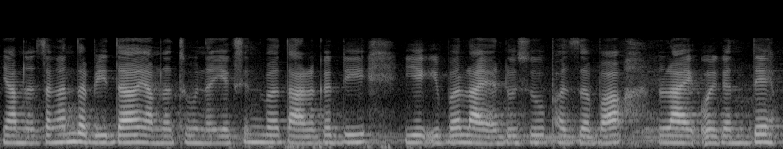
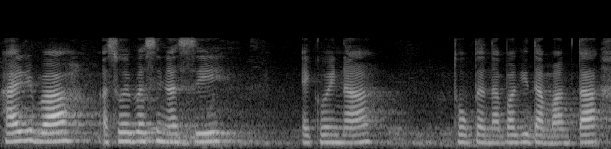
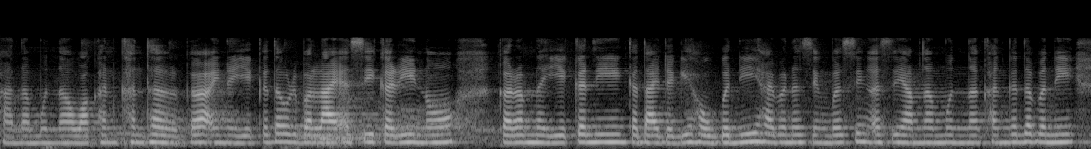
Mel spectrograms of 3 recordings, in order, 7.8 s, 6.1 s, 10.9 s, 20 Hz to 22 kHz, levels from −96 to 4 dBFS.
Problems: background sounds at intervals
